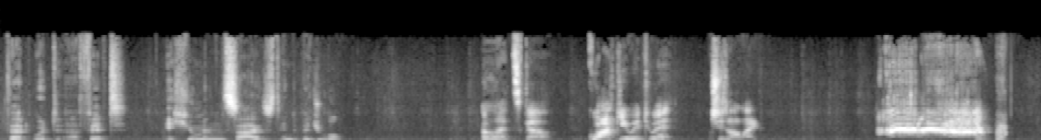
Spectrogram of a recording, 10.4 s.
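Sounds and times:
speech: 0.1 - 3.5, 4.8 - 7.7
voice imitating an owl battle cry: 8.8 - 10.1.

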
